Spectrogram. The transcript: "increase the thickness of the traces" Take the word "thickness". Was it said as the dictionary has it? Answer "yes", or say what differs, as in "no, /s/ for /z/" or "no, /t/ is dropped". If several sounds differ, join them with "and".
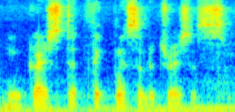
yes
